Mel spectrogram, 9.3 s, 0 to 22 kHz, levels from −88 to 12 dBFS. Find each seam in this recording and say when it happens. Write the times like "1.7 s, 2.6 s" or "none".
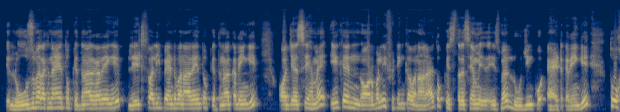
none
